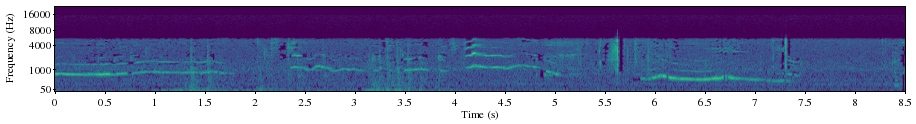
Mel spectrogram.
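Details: Seven-week-old Miniature Pinscher puppy playing with his lamb toy in his bed, giving thin, wavering whines and squeaks that rise and fall, some drawn out over a second, with a woman speaking softly and a quiet indoor background.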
